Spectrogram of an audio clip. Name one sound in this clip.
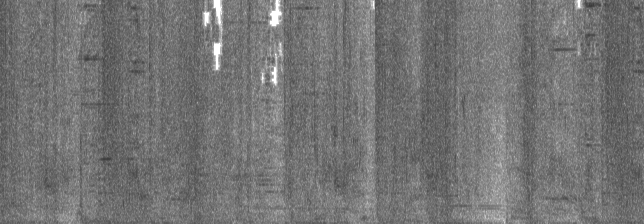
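Magic spell effects crackle and whoosh in a fight.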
